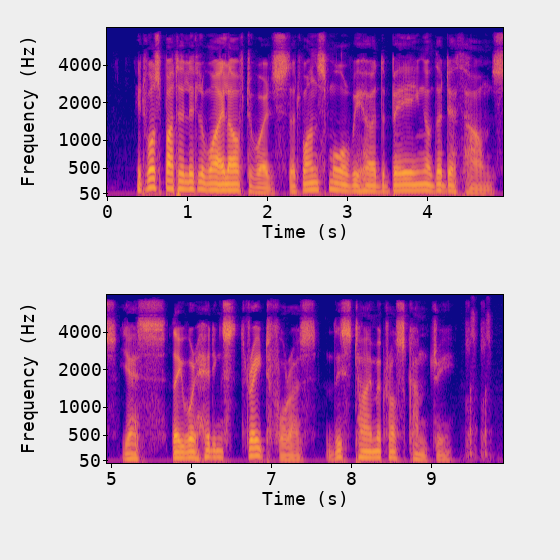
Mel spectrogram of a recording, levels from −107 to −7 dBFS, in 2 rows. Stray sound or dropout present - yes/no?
yes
